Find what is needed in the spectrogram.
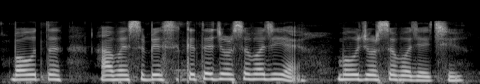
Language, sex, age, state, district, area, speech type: Maithili, female, 45-60, Bihar, Muzaffarpur, rural, spontaneous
